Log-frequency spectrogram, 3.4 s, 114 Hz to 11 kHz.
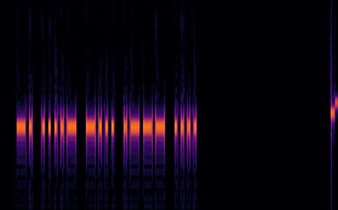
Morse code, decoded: N4BJH

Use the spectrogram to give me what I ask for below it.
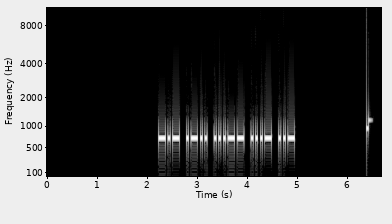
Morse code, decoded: KL3VU

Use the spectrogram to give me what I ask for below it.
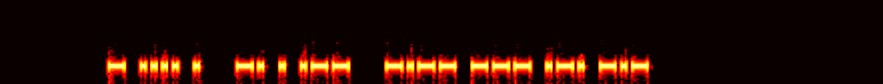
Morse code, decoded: THE NEW YORK

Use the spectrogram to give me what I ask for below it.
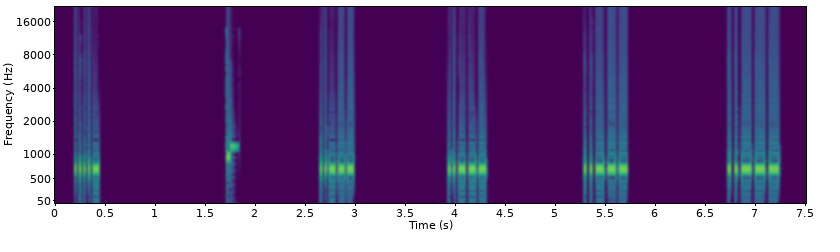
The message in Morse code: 4 2222

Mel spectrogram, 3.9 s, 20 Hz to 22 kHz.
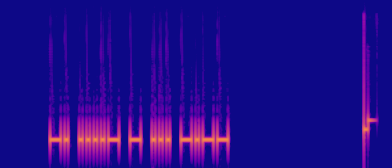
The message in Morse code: N4TSY

